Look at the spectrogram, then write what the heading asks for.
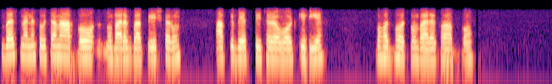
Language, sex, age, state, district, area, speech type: Urdu, female, 30-45, Uttar Pradesh, Ghaziabad, urban, conversation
